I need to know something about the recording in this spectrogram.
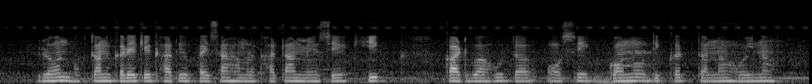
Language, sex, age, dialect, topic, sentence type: Magahi, male, 25-30, Western, banking, question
